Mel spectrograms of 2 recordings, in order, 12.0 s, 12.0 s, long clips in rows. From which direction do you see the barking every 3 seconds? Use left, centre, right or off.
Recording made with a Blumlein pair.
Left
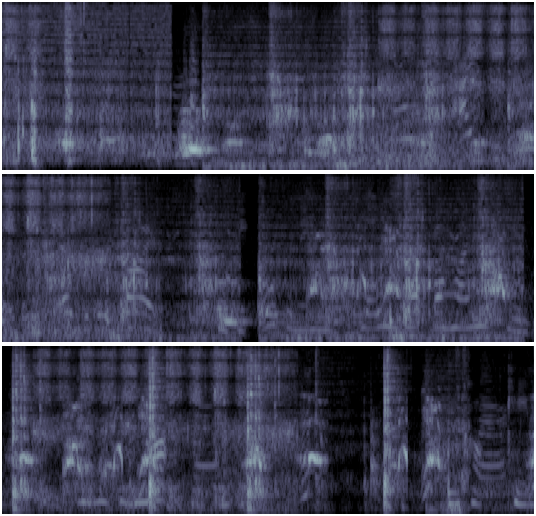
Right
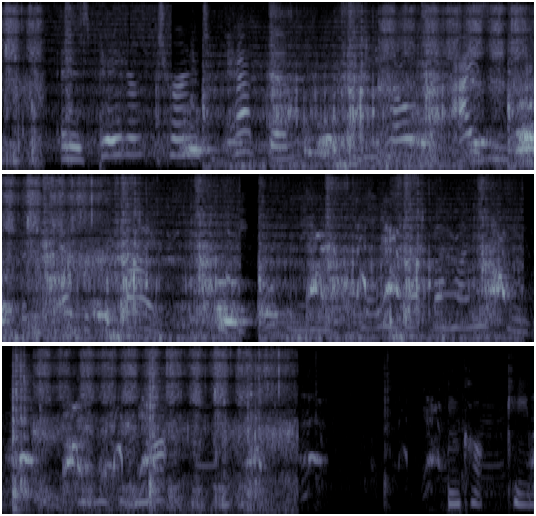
left, right, centre, left.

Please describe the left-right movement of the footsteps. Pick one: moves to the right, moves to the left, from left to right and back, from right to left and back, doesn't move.
from left to right and back.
